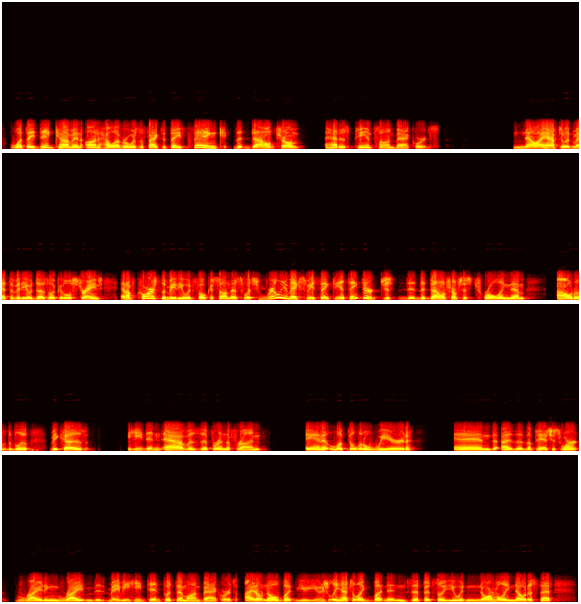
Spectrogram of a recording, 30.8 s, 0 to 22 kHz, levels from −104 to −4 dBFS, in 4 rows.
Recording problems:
phone-call audio

